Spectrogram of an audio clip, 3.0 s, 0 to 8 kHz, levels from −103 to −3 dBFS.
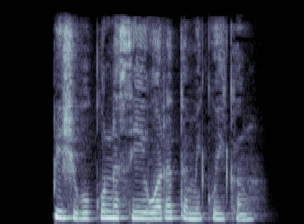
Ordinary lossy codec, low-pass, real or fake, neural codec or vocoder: AAC, 48 kbps; 7.2 kHz; fake; codec, 16 kHz, 16 kbps, FreqCodec, larger model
